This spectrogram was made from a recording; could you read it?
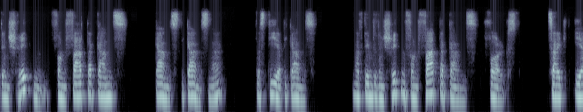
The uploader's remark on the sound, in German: Zoom-Session. Veranstaltet von der Aleph Akademie.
